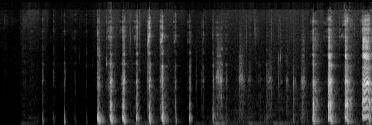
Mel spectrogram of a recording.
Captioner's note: Ketawa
